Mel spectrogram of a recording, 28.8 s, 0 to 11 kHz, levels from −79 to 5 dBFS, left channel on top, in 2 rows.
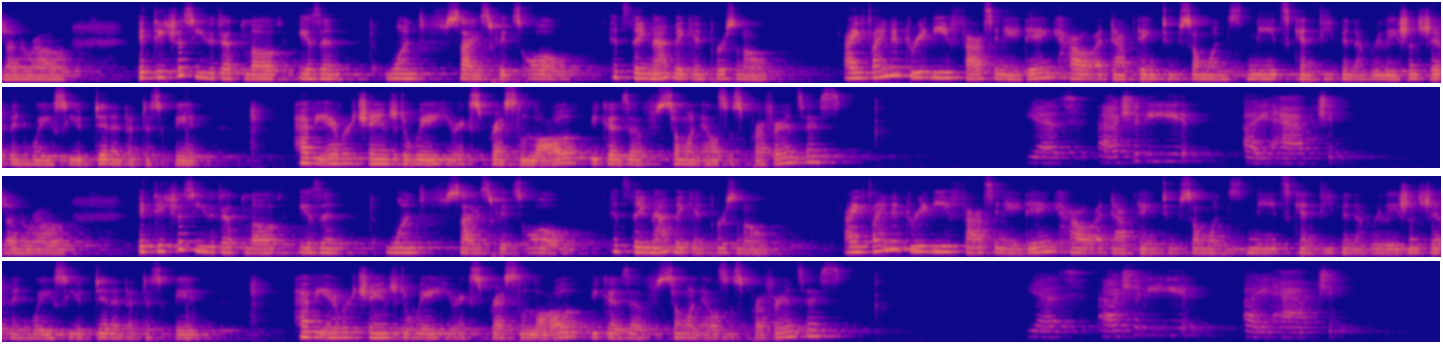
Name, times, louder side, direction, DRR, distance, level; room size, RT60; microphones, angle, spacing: voice 1, 0.0-3.4 3.8-5.7 6.1-7.7 8.4-16.3 16.9-17.0 17.3-22.8, left 2 dB, 20° left, 6 dB, 0.3 m, -28 dB
voice 2, 24.6-26.3 26.8-27.7, left 4 dB, 55° left, 3 dB, 1.1 m, -36 dB
8.2 x 7.0 x 2.3 m, 1.3 s
head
